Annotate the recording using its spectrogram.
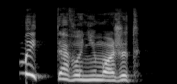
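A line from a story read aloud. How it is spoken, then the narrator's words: Surprised exclamation. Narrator (Russian): воскликнула удивленная Кикимора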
